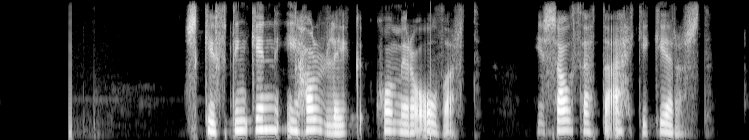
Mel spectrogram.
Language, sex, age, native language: Icelandic, female, 30-39, Icelandic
